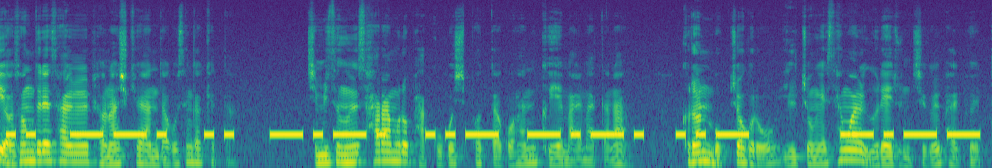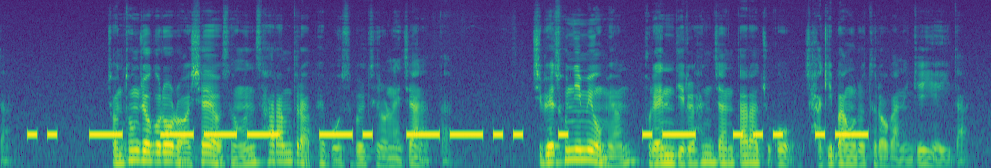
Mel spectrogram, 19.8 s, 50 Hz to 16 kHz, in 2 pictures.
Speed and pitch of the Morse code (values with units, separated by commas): 12 wpm, 700 Hz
